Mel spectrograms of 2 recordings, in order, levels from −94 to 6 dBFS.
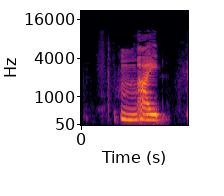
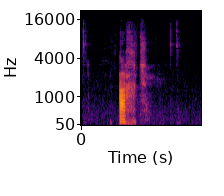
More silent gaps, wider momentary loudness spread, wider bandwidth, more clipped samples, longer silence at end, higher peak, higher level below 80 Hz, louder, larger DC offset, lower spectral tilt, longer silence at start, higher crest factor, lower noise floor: neither; second, 10 LU vs 18 LU; second, 9.4 kHz vs 16 kHz; neither; second, 0.55 s vs 1.1 s; second, -6 dBFS vs 0 dBFS; second, -66 dBFS vs -60 dBFS; first, -19 LUFS vs -25 LUFS; neither; about the same, -6 dB/octave vs -5 dB/octave; about the same, 0.8 s vs 0.75 s; second, 16 dB vs 28 dB; second, -61 dBFS vs -65 dBFS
